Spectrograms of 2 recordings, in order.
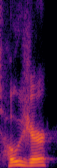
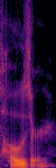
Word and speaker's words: hoser: If you're just joining us, this is Hosier. Subscribe to Hosier. I think I put your link in the description. If not, just search Hosier in the search thingy. Hosier. I'd pronounce it as hoser.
